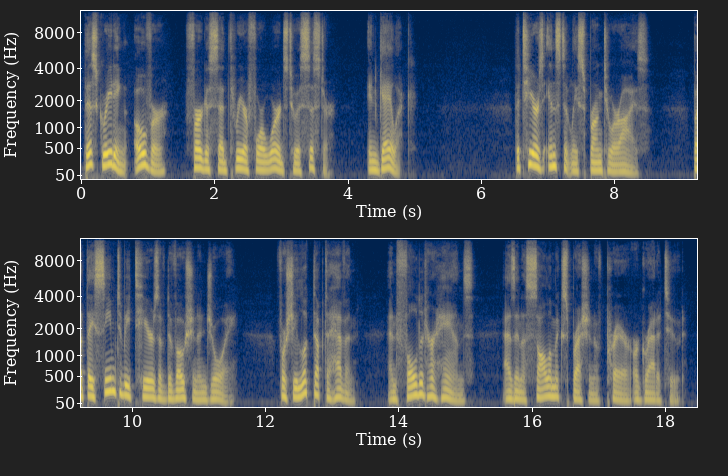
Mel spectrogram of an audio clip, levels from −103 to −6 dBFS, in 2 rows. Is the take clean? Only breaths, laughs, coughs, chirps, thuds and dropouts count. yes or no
yes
